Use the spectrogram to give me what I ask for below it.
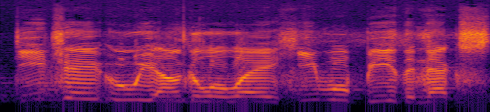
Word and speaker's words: Uiagalelei: I know how to pronounce that guy's name. DJ Uiagalelei. Remember the name. DJ Uiagalelei.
